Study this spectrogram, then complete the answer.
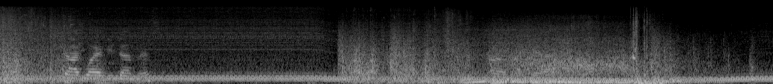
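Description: A car scrapes along a metal fence.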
